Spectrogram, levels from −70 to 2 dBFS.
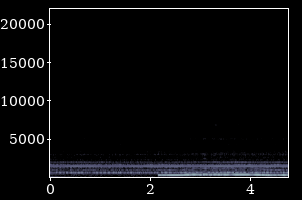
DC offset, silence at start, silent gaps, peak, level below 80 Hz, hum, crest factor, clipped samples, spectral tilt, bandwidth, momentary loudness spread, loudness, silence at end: under 0.1%; 0 s; none; -18 dBFS; -72 dBFS; none; 12 dB; under 0.1%; -6 dB/octave; 7.2 kHz; 13 LU; -31 LUFS; 0 s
